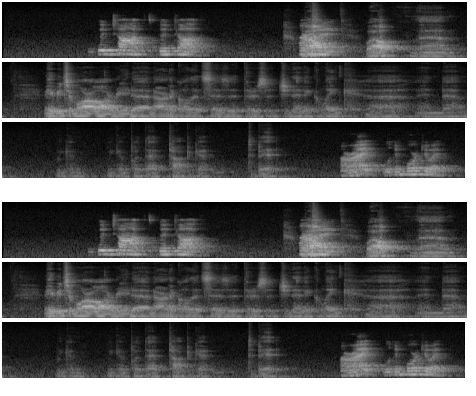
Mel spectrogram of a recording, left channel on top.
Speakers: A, on the right (about 35°); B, on the left (about 30°).
A: Good talk. It's good talk.
B: well
A: All right.
B: well um, maybe tomorrow I'll read an article that says that there's a genetic link uh, and um, we can we can put that topic at, to bed.
A: All right. Looking forward to it.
